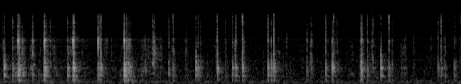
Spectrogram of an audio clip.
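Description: Long nails tap the metal frame and dark tinted lenses of a pair of metal-frame sunglasses, first while they rest on the table and then while they are held up. About twenty quick, light, bright clicks come at an uneven pace, each dying away at once with no ring.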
